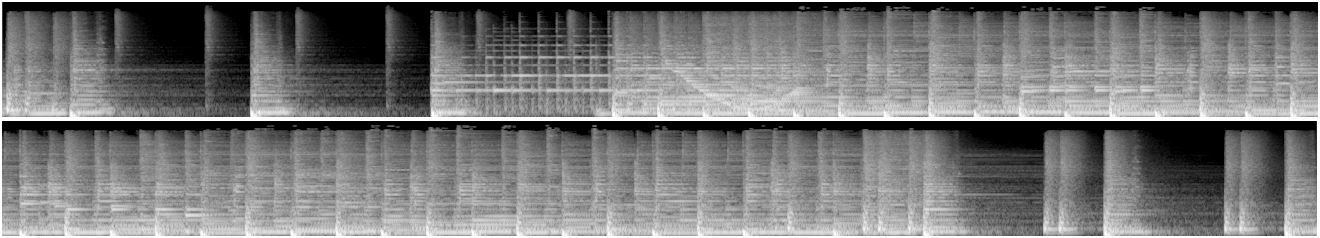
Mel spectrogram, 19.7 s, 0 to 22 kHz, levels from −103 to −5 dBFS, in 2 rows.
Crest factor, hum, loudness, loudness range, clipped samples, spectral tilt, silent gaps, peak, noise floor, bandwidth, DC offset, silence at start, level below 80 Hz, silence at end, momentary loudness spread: 16 dB; none; -20 LUFS; 6 LU; under 0.1%; -5.5 dB/octave; none; -2 dBFS; -56 dBFS; 17 kHz; under 0.1%; 0 s; -24 dBFS; 0 s; 9 LU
